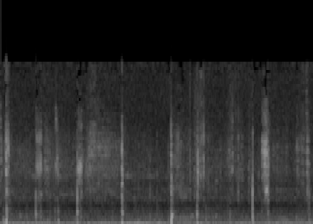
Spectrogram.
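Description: Tennis ball knocks on an outdoor hard court: one sharp knock at the start, then three lighter ones spread unevenly over the next two seconds.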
